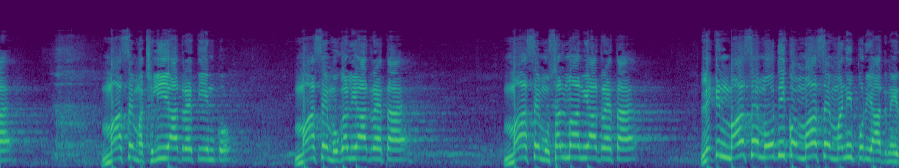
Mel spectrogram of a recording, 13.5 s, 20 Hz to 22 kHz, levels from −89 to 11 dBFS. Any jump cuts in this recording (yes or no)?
no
